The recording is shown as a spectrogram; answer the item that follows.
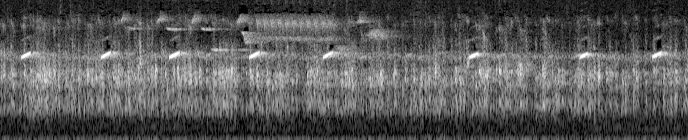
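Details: Urban frog chorus mixed with occasional sounds of city life: thick continuous croaking, with rising chirps that repeat irregularly, brief higher squeaks near the middle, and a low background rumble.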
